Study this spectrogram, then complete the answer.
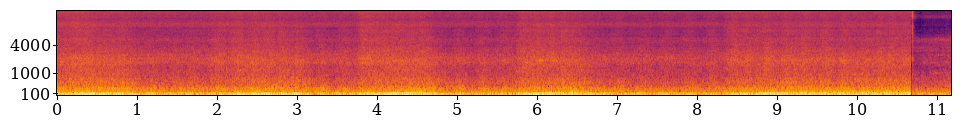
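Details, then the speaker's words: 1995 Chevy 1500 V8, long-sitting, after noise fixed, low oil pressure, gas smell, holed exhaust: deep, uneven idle with a lumpy, wandering beat and loose rumble; rough idle. "definitely not the smoothest engine. I mean, it does sound pretty decent."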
